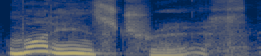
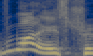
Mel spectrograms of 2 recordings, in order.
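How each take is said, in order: First: It is asked in a musing, philosophical way. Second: It is spat out with scornful contempt.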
